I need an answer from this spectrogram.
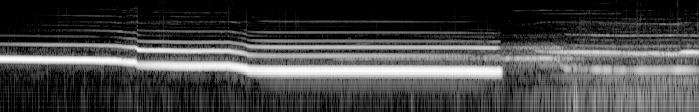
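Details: Wolf howling at night: a long, steady tonal howl that drops in pitch in clear steps. Partway through, a second voice joins and the sound turns into overlapping, wavering howls.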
